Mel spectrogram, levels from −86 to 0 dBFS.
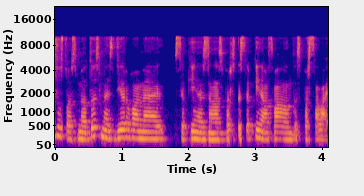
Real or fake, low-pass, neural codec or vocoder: real; 9.9 kHz; none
